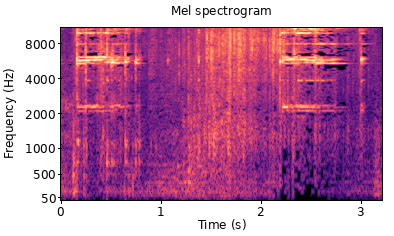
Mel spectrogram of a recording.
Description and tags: Polozeni retezu
Putting steel chain on concrete floor
floor, steel, chain, metal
